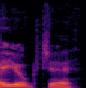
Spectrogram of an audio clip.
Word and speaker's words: Yorkshire: So would you say Yorkshire? Is that right? – Yeah, Yorkshire, yeah.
